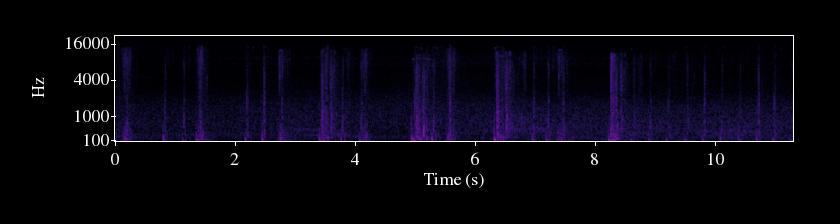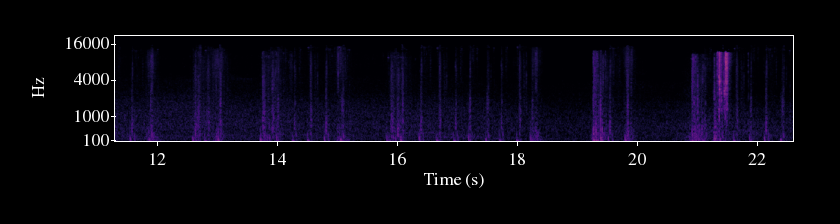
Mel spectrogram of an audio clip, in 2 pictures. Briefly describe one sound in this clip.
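Footsteps thud quickly on grass.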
